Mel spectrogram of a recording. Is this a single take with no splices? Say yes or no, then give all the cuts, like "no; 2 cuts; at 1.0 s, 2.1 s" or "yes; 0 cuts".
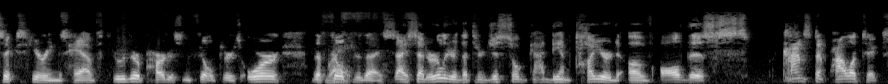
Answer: yes; 0 cuts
